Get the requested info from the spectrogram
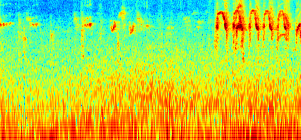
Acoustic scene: park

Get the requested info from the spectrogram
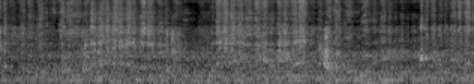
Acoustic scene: restroom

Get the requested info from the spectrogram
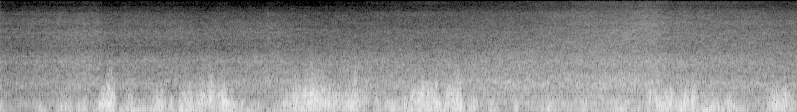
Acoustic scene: street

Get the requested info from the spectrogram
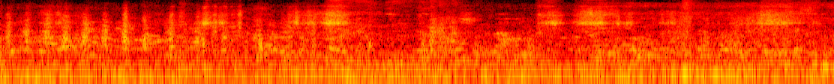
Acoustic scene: crowded indoor space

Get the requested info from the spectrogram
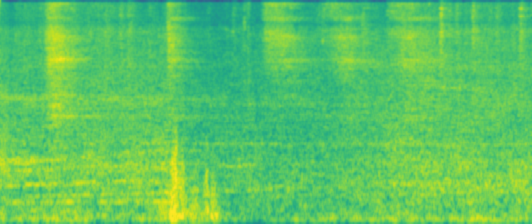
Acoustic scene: subway station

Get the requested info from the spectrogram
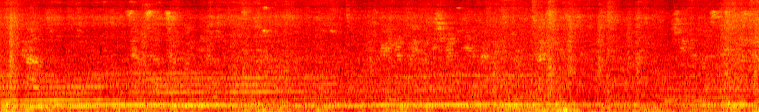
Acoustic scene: bus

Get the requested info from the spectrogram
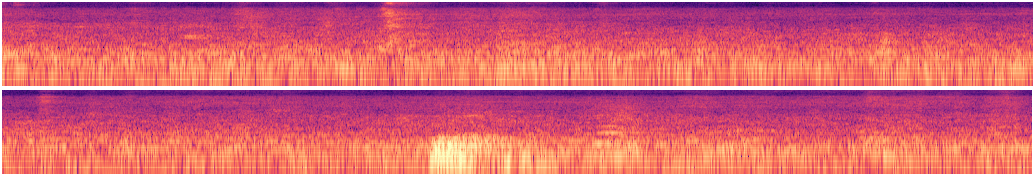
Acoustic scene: subway station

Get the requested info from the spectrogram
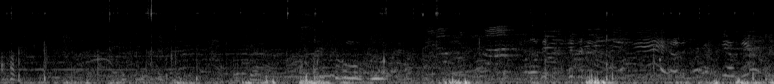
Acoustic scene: park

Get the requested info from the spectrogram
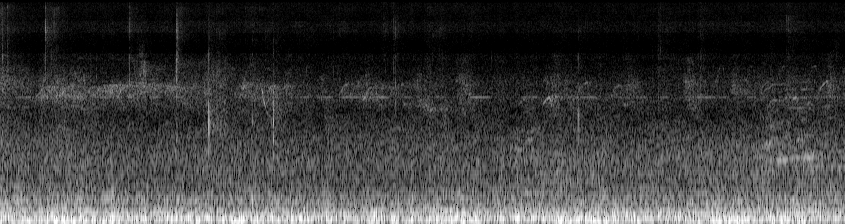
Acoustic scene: residential area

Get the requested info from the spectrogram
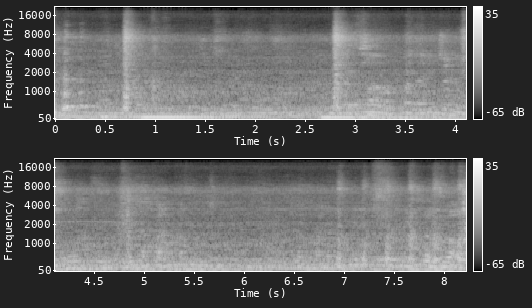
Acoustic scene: cafe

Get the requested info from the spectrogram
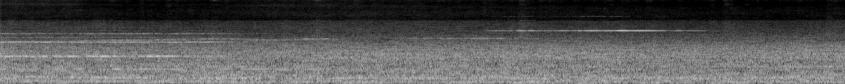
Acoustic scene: subway station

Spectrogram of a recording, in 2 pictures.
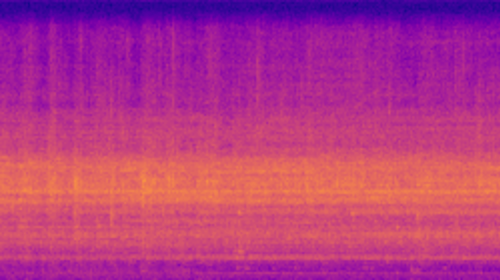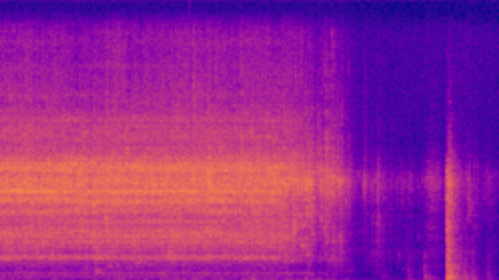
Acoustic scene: kitchen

